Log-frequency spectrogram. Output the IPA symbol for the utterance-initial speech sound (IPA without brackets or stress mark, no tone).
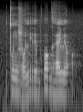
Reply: tʷ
